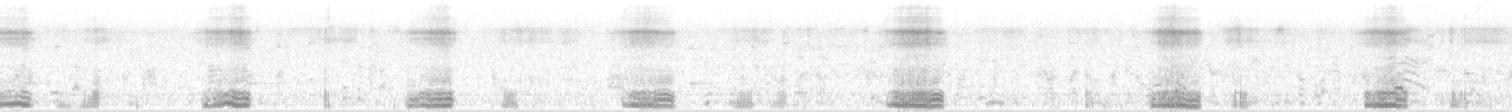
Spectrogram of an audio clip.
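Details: Dog asleep and snoring: seven loud, low, grunting snores spaced about two seconds apart, each with a raspy, hissing edge, separated by softer wheezing breaths; no other sounds.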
